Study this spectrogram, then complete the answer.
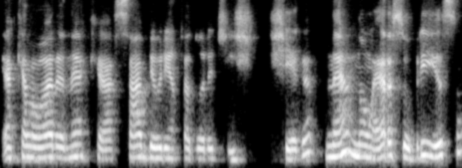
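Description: Somewhat breathy air runs through this woman's voice. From Baixada Fluminense, Rio de Janeiro, Brazil. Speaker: social sciences professor and researcher. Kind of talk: interview.

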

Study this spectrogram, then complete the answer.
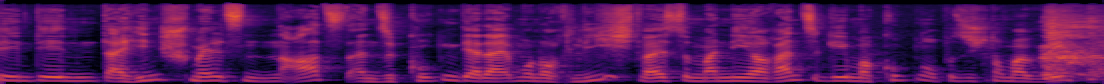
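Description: A man talks at a fairly quick pace in a Saxon accent. His pitch sits high for a man. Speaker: film podcast co-host. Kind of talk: casual chat. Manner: halting, with repetitions.

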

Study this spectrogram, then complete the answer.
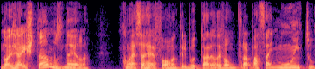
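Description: Lively intonation marks this man's ordinary speaking voice, pitched fairly high and delivered at a fairly quick pace. The recording is very clean, with a silent background. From Ceará, Brazil (Poeiras, interior). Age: 40s. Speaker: physiotherapist, head of professional council. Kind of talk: casual interview.

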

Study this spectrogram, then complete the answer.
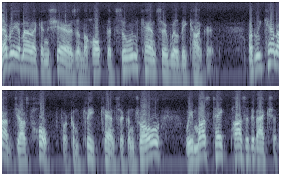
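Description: This man has a normal speaking voice of medium pitch, with lively intonation and a fairly quick pace. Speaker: radio announcer. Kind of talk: old-time radio commercial and network promo announcements. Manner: polished, upbeat, brisk, formal.

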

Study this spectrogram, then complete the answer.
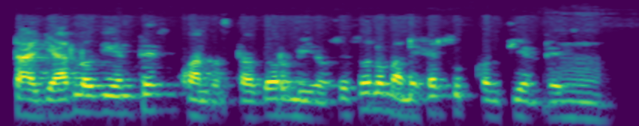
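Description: A man with a Mexican accent, lively intonation and a moderate pace. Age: 40s. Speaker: dentist and dental school lecturer. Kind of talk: casual interview on a live stream.

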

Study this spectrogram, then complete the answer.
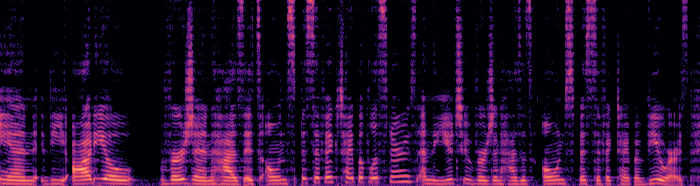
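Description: A woman's fairly high, unremarkable speaking voice with ordinary pitch variation at a moderate pace and hardly any pauses, in a very clean recording with a silent background and a dry, close sound with no echo. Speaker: podcast producer. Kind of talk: casual interview.

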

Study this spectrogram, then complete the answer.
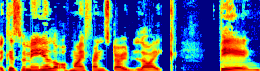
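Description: This woman has a plain, everyday voice, with ordinary pitch variation and a moderate pace. The recording is very clean and silent behind her, with a dry, close sound and no echo. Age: 20s. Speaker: podcast co-host, blogger. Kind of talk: casual chat.

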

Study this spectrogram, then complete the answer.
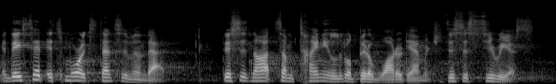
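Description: At a fairly quick pace, a man talks with vocal fry and a fairly high pitch. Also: lively intonation. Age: 40s. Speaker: preacher. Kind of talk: sermon. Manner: animated.

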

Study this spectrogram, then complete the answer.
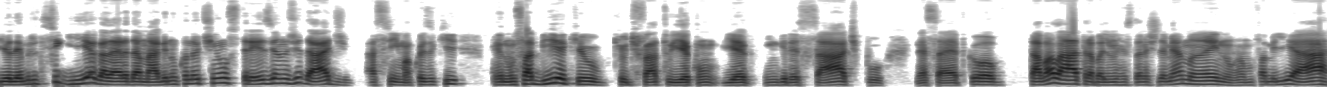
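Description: Fairly quick, medium-pitched speech from a man. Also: ordinary pitch variation. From São Paulo state interior (Vale do Paraíba, Taubaté), born in Porto Velho. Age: 20s. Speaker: photographer. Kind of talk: casual chat. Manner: halting, repeats words.

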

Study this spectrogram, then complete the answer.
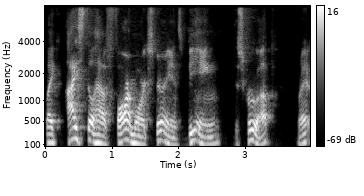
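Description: The voice is somewhat breathy, with an American accent and ordinary pitch variation, against a quiet background. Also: man. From New York City area, New Jersey. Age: 40s. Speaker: nutrition coach, former bond trader. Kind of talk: casual chat.

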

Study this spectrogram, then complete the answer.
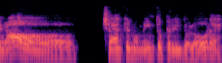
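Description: With an ordinary speaking voice, this man talks fairly high in pitch, his pitch varying in an ordinary way against a quiet background. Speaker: sailor and entrepreneur, paraplegic wheelchair user. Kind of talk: interview.

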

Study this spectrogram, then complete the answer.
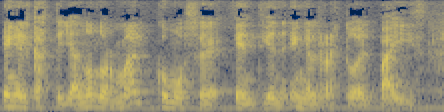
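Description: A fairly quick pace drives the delivery. The voice belongs to a man. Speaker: online show co-host. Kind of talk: casual chat.

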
